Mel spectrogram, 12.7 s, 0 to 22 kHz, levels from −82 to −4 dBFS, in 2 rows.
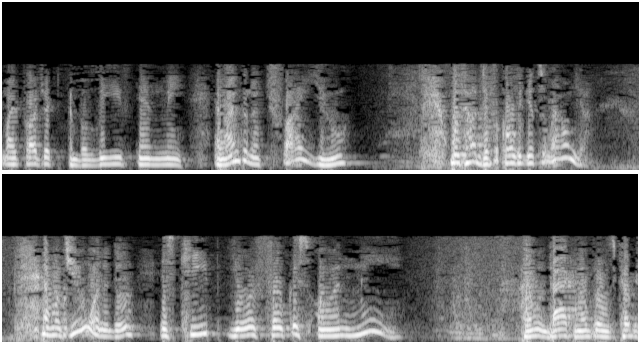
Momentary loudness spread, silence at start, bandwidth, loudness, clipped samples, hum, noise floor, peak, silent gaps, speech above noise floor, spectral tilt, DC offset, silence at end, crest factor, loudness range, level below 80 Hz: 13 LU; 0 s; 5 kHz; -13 LUFS; under 0.1%; none; -37 dBFS; -2 dBFS; none; 25 dB; -9.5 dB/octave; under 0.1%; 0 s; 12 dB; 2 LU; -38 dBFS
